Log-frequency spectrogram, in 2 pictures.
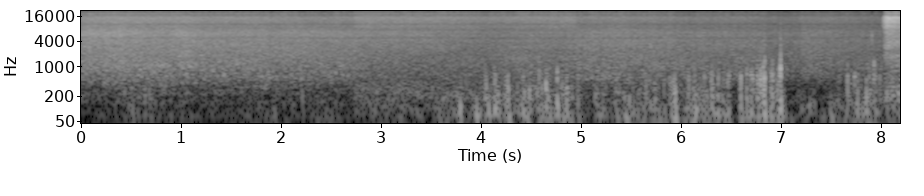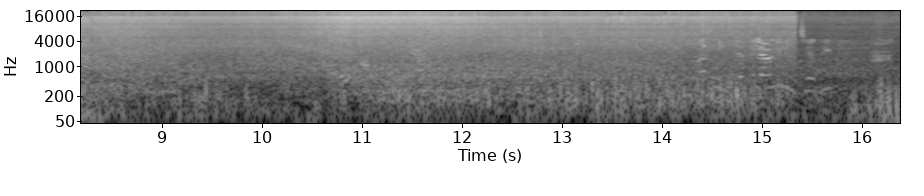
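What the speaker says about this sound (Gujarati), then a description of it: "મોજા પણ તમે જોઈ શકો છો" Sea waves roll and wash onto a beach at high tide, a loud continuous surf with gusting wind noise buffeting the microphone and a voice talking faintly at times.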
